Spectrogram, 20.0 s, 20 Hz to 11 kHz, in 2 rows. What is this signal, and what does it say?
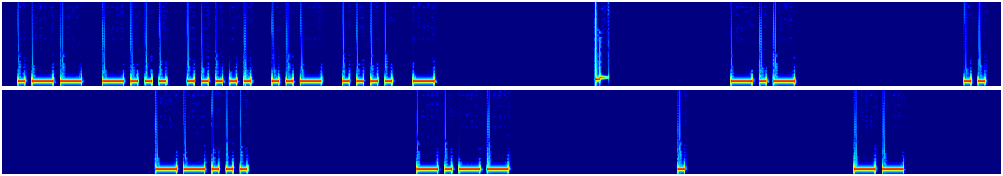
Morse code, heard as a keyed tone, about 17 wpm, spaced as for 7 wpm, 700 Hz. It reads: WB5UHT KI7YEM
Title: USA Call Signs - 6 Characters - 8x Character Spacing - 17wpm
